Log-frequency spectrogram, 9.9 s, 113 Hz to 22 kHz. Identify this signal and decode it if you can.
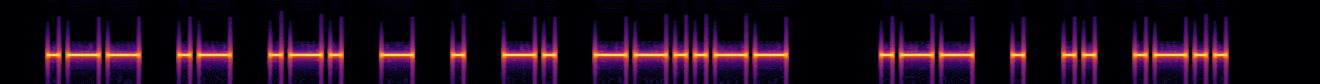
Morse code, heard as a keyed tone, about 16 wpm, spaced as for 14 wpm, 700 Hz. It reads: WARTEN, WEIL
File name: Morsekurs / Witze / Witz 16. Juli 2019, 70 F80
